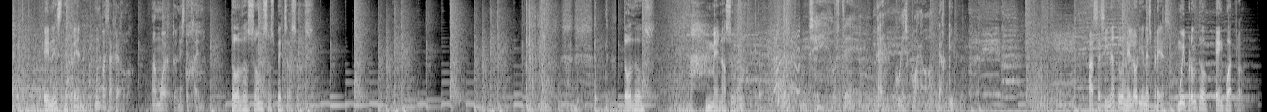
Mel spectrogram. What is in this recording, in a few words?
spanish tv shows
